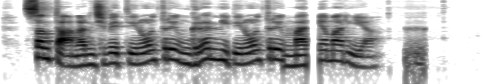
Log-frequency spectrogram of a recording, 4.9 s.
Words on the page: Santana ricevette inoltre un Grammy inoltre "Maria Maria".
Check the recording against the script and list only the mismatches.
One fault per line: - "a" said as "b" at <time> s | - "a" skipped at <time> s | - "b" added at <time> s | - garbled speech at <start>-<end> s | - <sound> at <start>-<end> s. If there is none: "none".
- dropout at 3.1-3.2 s
- laugh at 4.0-4.3 s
